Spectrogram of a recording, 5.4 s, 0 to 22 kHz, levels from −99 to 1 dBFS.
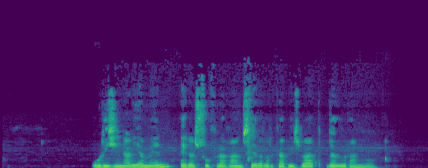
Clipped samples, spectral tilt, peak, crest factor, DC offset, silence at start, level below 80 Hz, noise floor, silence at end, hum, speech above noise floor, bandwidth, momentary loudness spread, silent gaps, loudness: under 0.1%; -5 dB/octave; -10 dBFS; 18 dB; under 0.1%; 1.15 s; -68 dBFS; -82 dBFS; 0.65 s; none; 56 dB; 13 kHz; 8 LU; none; -26 LUFS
